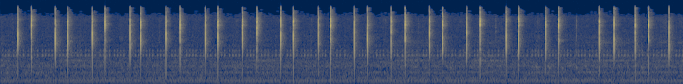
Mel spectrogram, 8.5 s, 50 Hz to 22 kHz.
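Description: Tactical tail switch on a Thrunite Catapult V3 flashlight clicked over and over in a steady rhythm, about four clicks a second, as the newly replaced button is tested.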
